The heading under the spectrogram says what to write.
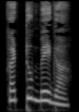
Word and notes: ಖಟಬಾಕಿ: khaṭabāki

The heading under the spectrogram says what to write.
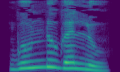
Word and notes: ಗುಂಡುಗಲ್ಲು: guṇḍugallu

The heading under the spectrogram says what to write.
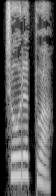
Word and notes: ಚಾರುತ್ವ: Kannada

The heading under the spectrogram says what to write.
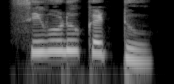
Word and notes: ಸಿವುಡುಕಟ್ಟು: sivuḍu kaṭṭu

